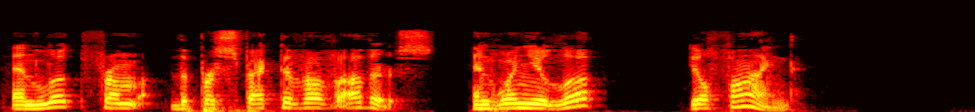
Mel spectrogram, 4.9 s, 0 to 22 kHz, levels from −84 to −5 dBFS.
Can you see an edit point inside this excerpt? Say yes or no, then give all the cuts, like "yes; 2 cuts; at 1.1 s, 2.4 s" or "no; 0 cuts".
yes; 1 cut; at 2.3 s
